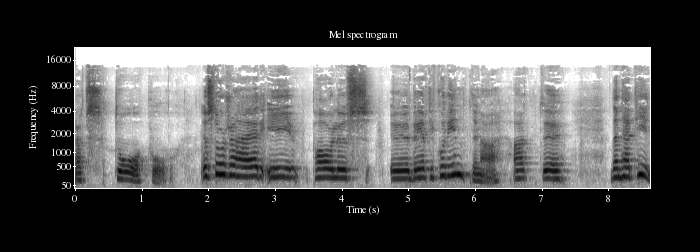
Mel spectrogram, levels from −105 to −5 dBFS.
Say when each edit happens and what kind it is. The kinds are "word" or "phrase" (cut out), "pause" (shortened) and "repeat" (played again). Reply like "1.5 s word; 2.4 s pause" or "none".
1.7 s pause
